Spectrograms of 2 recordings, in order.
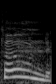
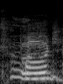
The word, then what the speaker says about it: pwned: It's like owned with a P. Pwned. Technically, you're not even supposed to pronounce the P, but otherwise people don't know you're referring to the purposeful misspelling unless you do pronounce the P.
